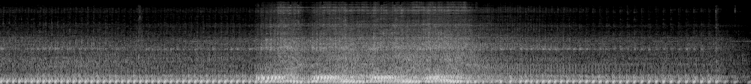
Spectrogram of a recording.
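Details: 2009 Yamaha Mio scooter, throttle blipped from idle: even, steady firing pulses rise smoothly and settle back; a clean, healthy engine with no knocks or rattles, normal revving.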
